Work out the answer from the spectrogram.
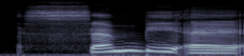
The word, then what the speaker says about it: SAMBA: We're digging into a synthesis called SAMBA, S-A-M-B-A. Right. Pronounced like the dance.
